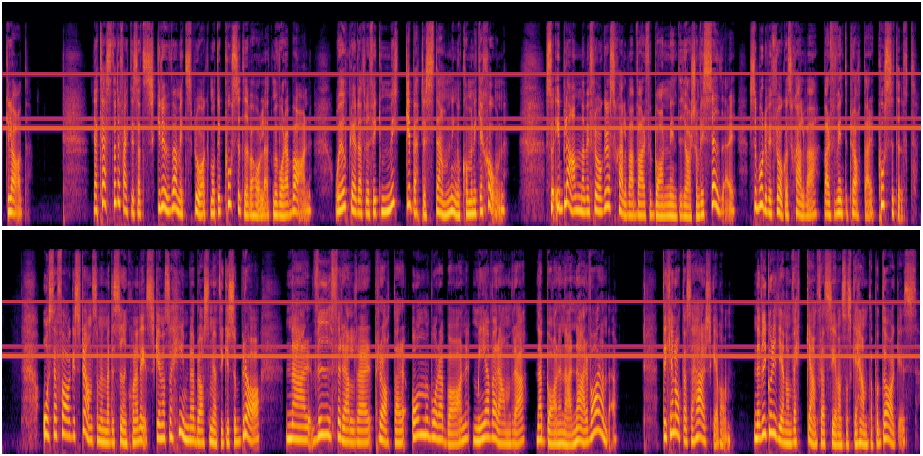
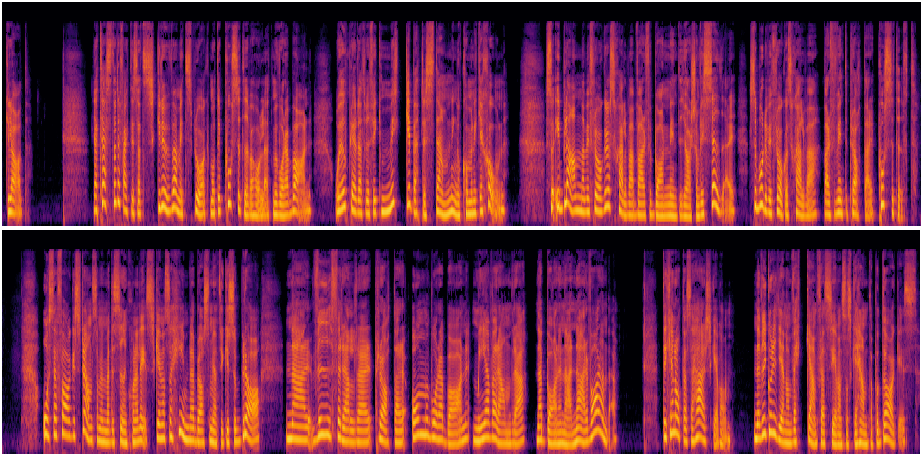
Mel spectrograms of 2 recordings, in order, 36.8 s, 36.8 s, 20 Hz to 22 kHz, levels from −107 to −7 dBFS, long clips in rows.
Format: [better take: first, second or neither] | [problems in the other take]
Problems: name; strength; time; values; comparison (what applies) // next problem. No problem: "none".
second | high-pitched whine; noticeable; throughout; 2.5 kHz, 15 dB below the speech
